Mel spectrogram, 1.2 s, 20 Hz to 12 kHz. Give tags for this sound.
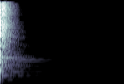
velocity 1-shot drum

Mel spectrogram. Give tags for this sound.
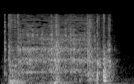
computer disc tray drive disk cd data dvd pc

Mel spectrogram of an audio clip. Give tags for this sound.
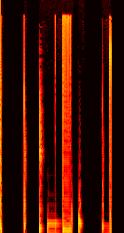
loops minimal techno bleep wavetable glitch reaktor loop

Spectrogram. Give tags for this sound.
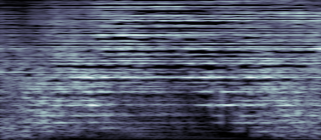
scary aggrotech noise industrial

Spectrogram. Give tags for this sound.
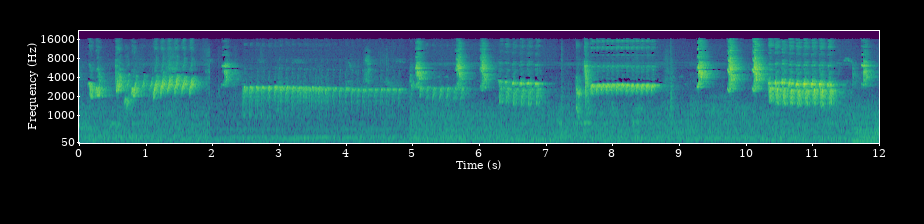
finches chattering

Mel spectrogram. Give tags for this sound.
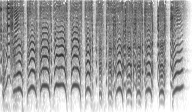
rubber air recording pressure balloon simple fun smartphone Ballon experiment

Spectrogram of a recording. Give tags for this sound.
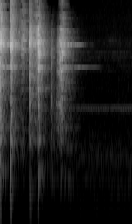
clashing clash iPod ting ping struck strike swords metal-on-metal clang ringing metal clank steel slash hit knife metallic clanging ring stainless slashing sword ding impact

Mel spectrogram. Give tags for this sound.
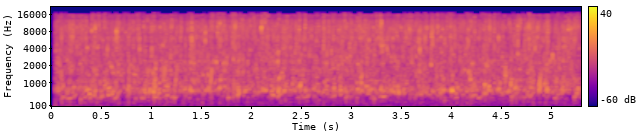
recordings streams water

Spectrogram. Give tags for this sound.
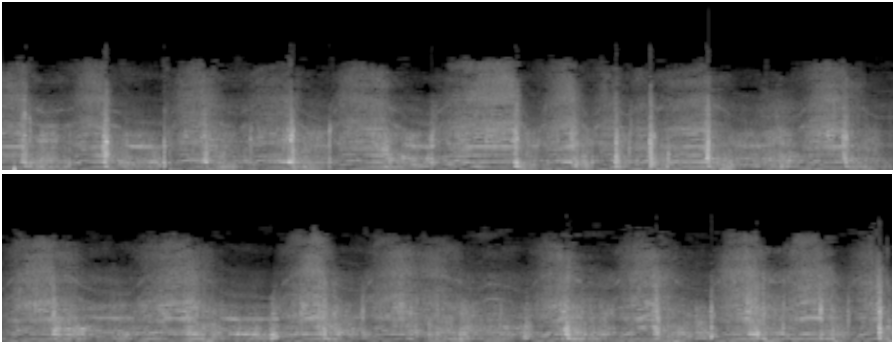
cooking thanksgiving dinner food family feast holiday

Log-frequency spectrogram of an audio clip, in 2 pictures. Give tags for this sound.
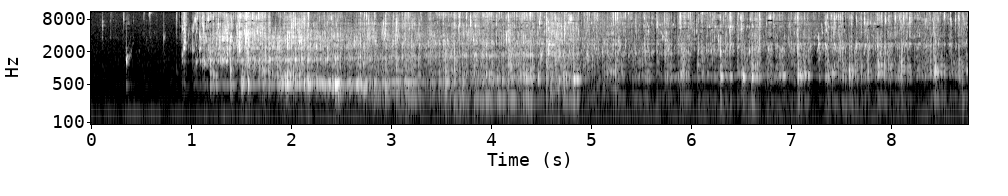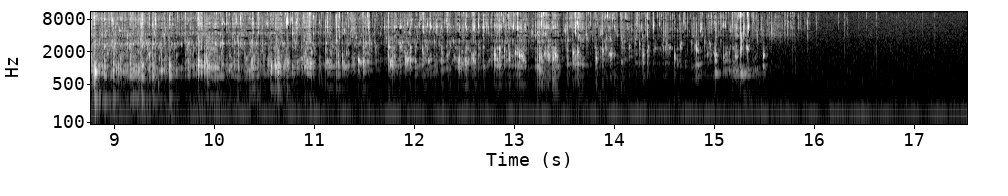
Continuous empty glass liquid pour

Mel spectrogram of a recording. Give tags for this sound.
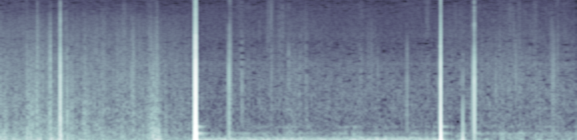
crackle dust hiss noise pop record static turntable vinyl warm warmth

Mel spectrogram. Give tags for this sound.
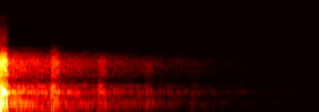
drum-hit processed

